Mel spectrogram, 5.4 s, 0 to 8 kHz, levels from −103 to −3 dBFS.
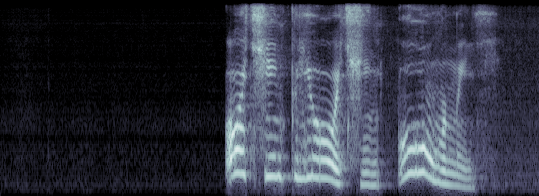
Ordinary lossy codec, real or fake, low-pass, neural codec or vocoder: none; fake; 7.2 kHz; vocoder, 22.05 kHz, 80 mel bands, HiFi-GAN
